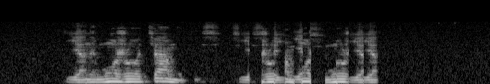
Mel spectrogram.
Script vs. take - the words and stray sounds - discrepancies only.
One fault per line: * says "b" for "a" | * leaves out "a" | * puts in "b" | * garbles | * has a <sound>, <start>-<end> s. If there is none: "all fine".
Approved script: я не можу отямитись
* garbles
